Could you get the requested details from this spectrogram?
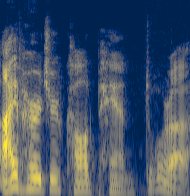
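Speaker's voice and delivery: deep female voice. Retelling how a woman greets you as you approach, deeper feminine voice. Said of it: "a feminine but deeper voice than you would thought would come from her".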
